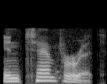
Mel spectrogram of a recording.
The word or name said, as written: intemperate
